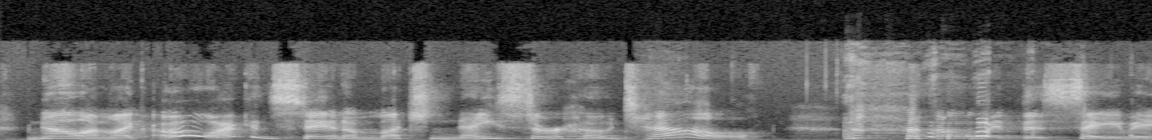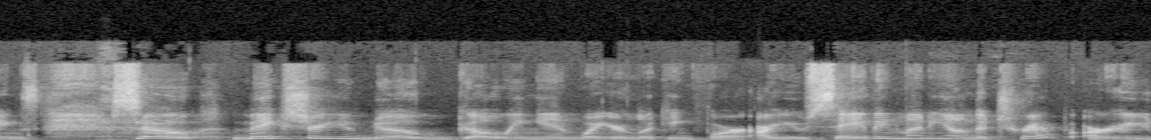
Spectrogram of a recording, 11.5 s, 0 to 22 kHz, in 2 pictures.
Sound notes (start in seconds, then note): 4.2 chuckles; 4.2 laughs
